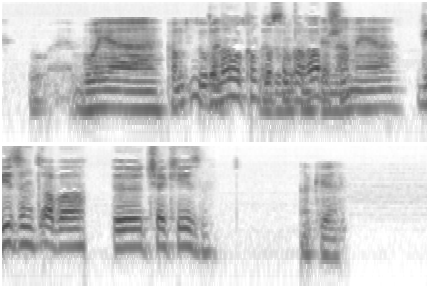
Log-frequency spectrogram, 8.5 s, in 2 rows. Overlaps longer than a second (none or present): present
